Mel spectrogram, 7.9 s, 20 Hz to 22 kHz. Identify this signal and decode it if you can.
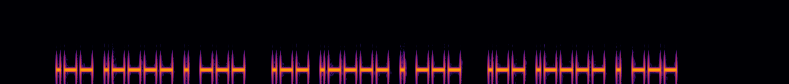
Morse code, heard as a keyed tone, about 30 wpm, 700 Hz. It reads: W1EO W1EO W1EO
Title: USA Call Signs Repeated 3x 30wpm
